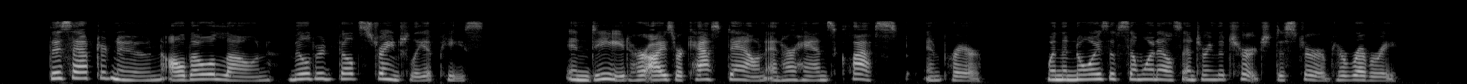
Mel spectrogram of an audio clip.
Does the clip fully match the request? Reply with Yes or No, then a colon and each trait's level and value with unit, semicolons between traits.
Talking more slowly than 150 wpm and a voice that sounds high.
Yes: average, 140 wpm; high, 215 Hz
